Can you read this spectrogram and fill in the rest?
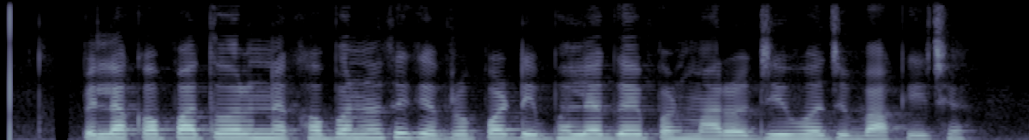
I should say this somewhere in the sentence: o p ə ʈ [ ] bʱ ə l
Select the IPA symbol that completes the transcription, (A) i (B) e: A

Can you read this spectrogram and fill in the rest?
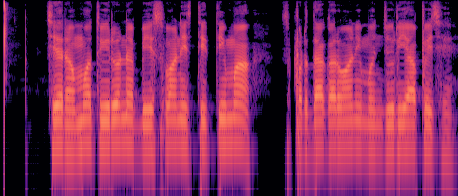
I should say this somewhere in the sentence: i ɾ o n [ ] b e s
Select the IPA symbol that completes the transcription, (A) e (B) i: A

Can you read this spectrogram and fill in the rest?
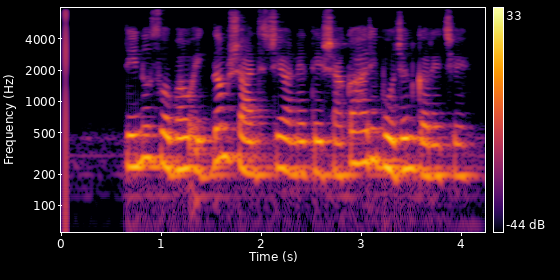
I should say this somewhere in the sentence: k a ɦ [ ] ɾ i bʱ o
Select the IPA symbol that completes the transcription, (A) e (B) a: B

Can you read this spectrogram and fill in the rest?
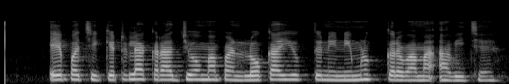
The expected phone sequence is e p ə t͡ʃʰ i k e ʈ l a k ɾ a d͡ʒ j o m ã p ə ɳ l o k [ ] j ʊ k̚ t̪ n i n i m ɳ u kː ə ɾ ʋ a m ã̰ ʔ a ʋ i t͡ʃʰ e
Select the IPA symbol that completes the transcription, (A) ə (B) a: B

